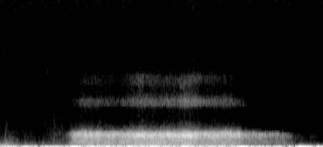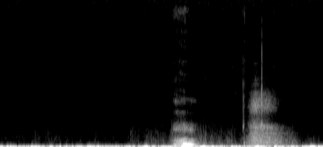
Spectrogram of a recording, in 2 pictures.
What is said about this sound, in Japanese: 心臓の音、聞こえてきて。そう、私の音、聞いて。ドクンドクンって。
